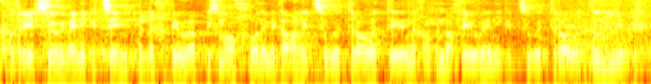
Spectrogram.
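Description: A man talks at a fairly quick pace with hardly any pauses, very even loudness and fairly even intonation. Light background noise and audible room echo are present. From Bern, Switzerland. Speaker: writer and spoken-word artist. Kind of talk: poetry slam performance. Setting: live stage in front of an audience. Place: stage. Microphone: handheld.

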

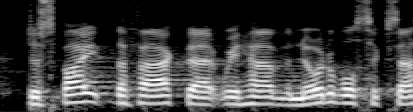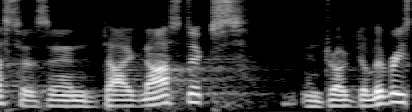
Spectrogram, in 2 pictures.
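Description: Lively intonation carries this voice along at a moderate pace. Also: man. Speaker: invited conference lecturer. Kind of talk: lecture. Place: hall.

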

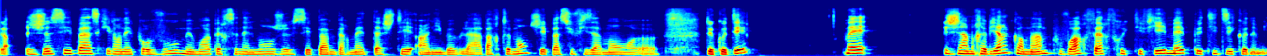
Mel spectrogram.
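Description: A woman with an ordinary speaking voice, fairly low pitch, ordinary pitch variation and moderate pace, over a quiet background. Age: 30s. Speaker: network marketer. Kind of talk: sales pitch.

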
